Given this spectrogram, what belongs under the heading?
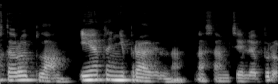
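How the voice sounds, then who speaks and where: Her voice has a dark, mellow tone, and this woman speaks at a medium pitch with ordinary pitch variation. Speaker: molecular biology postdoc. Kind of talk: interview.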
